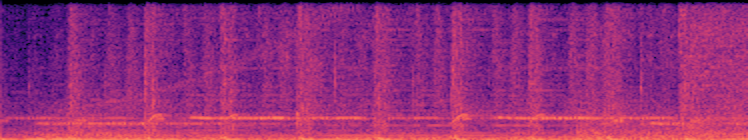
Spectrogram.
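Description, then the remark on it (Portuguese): A whistled melody carries a short advertising jingle for AGA Seguros insurance on the radio, its bright tune sliding between notes over a steady beat of backing music with regular percussive hits, loud throughout. “e foi também, atenção que vem aí o assobio, foi também uma oferta AGA Seguros.”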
